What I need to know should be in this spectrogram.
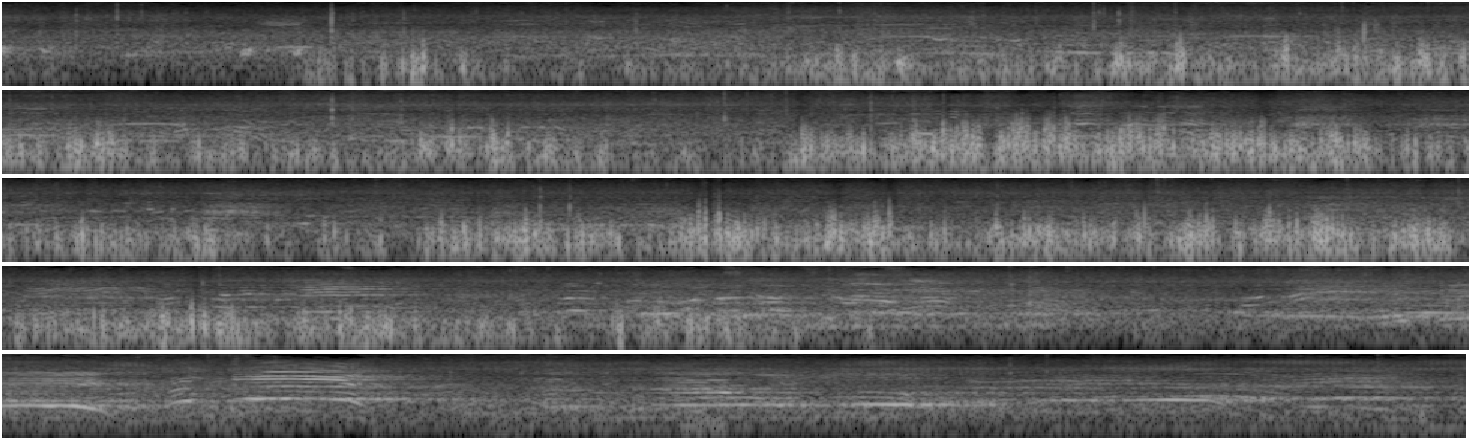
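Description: Inline skate wheels roll and rumble over pavement close by.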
